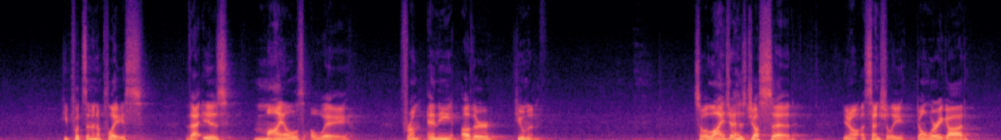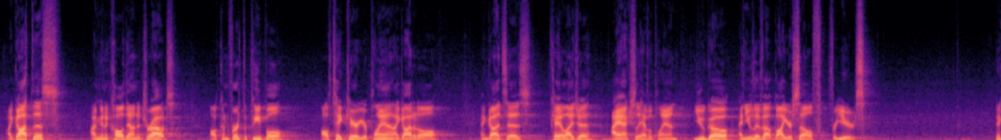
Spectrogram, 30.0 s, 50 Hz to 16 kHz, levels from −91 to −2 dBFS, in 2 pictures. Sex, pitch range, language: male, 165-235 Hz, English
